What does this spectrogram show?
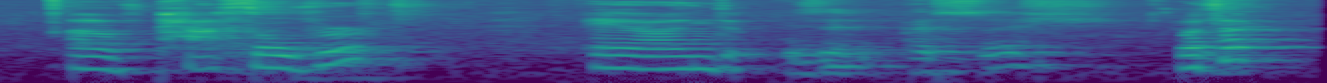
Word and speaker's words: Pesach: This is more from the throat. Pesach. Pesach.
